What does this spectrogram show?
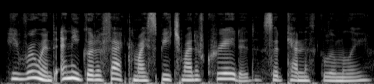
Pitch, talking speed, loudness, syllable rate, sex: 210 Hz, 210 wpm, -17 LUFS, 5.5 syllables/s, female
